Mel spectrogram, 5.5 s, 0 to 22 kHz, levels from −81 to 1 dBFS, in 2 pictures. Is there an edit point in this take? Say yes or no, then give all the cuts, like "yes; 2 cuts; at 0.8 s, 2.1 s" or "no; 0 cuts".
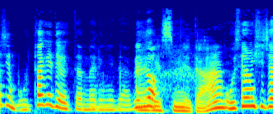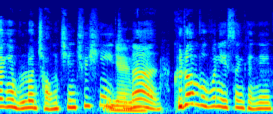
yes; 1 cut; at 4.4 s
